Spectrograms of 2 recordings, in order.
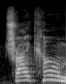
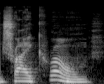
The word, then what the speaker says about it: trichome: word trichome as trichrome what I didn't notice till recently was that both of those terms mean something in Greek trichome being the anatomically accurate term meaning plant hair and my mispronunciation try Chrome meaning three colors in Greek so really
